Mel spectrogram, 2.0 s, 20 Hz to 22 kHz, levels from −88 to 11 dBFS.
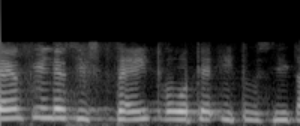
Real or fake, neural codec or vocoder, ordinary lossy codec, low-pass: fake; codec, 16 kHz in and 24 kHz out, 0.6 kbps, FireRedTTS-2 codec; AAC, 48 kbps; 5.4 kHz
